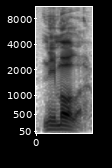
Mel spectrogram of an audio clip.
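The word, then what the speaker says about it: Niemöller: lutheran theologian named martin i think i pronounced his last name right nemola doesn't quite spell that way but i'm not that equipped in the german language but i think that's the way it's pronounced and i close with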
